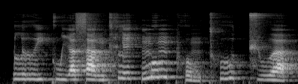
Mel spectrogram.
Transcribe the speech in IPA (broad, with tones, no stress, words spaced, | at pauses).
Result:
lɯː˧jkwi˧a̯sa˧nkʰle˥˩k̚ mo˥˩mpʰo˩˦mtʰuː˦˥t̚t͡ɕu˧a̯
